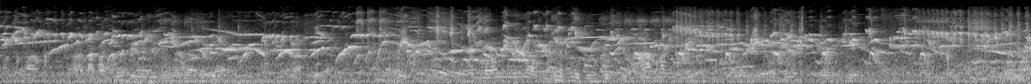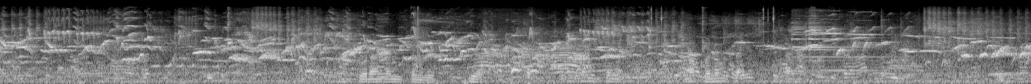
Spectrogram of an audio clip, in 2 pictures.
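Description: A caged songbird sings loud, fast, varied warbling trills.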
